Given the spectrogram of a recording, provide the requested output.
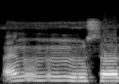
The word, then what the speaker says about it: عن: عن দেখেন عن একটা হলো কি হামজা নুন জবর আং, হ্যাঁ, আর একটা হলো আইন নুন জবর আং, ঠিক আছে? এখন এই জায়গায় আইনটা কি গলাটা চেপে উচ্চারণ করতে হবে, আং আং আং عن আইন।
